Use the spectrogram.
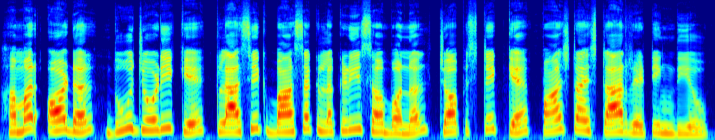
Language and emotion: Maithili, neutral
